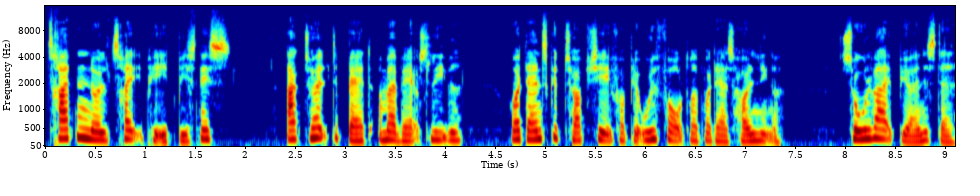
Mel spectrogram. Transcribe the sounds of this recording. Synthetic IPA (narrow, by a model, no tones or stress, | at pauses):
t͡sʰʁad̥n̩nɔ̽lt͡sʰʁɛ̰ːpʰe̝e̝d̥̚b̥isnes | ʔɑ̈ɡ̥t͡sʰuel̰d̥e̝b̥æd̥ɒ̽mæʋæɐ̰ʊ̰slḭːʋð̞̩ˠ | ʋɒd̥ænsɡ̥ət͡sʰɒ̽b̥ɕḛːfɐb̥le̝uð̞ˠfɒ̰ːd̥ʁɐðˠpʰɒ̽d̥æɐshɒ̽lne̝ŋɐ | so̝ːlʋɑ̈ɪ̰b̥jɶɐnəsd̥æðˠ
